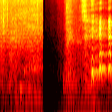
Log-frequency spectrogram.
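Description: Water spraying from a salon basin hand shower onto hair, a steady hiss that cuts off abruptly just under a second in. After a brief silence, a woman laughs near the end.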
